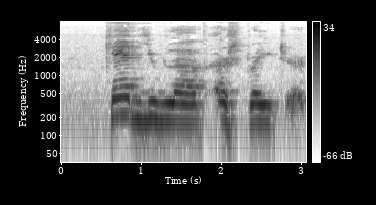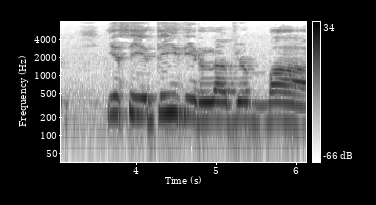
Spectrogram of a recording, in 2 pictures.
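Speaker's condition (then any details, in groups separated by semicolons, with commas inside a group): Spastic cerebral palsy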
